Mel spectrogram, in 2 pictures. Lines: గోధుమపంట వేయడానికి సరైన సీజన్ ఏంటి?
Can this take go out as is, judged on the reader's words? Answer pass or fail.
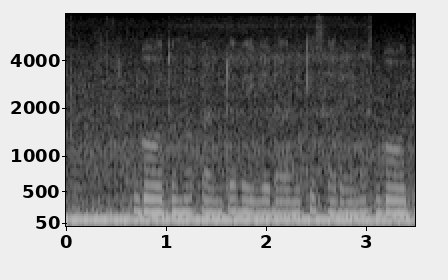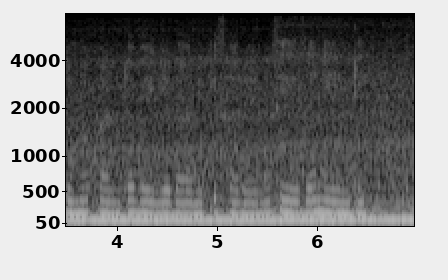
fail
